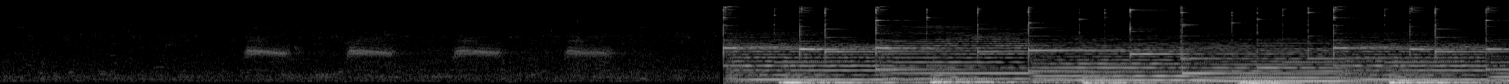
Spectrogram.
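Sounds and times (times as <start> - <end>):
bird calling: 0.0 - 7.0
faint outdoor hiss: 0.0 - 15.0
instrumental music: 7.2 - 15.0.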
